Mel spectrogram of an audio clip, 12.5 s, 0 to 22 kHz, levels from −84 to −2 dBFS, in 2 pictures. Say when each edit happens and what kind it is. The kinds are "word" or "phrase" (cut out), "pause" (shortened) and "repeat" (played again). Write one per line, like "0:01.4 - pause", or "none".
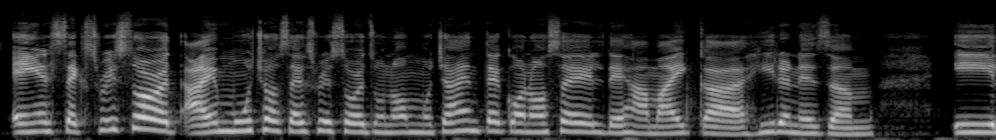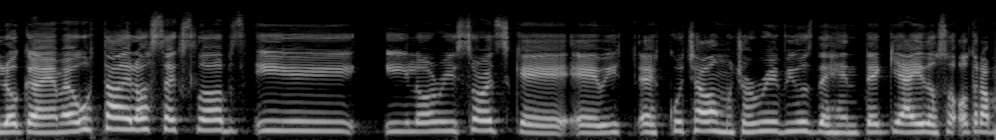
none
